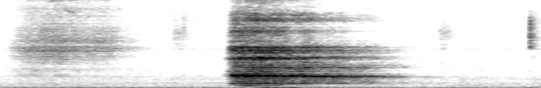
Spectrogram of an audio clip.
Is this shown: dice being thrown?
no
